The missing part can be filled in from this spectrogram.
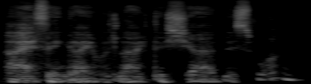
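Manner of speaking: low menacing whisper. Acted. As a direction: breathe it out in a sly whisper. Creature whispers.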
